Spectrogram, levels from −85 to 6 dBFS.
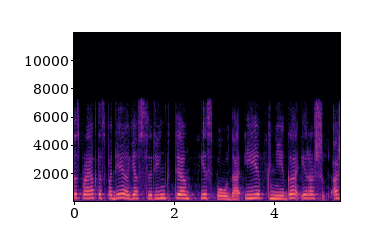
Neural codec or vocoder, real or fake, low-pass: codec, 16 kHz, 4.8 kbps, FACodec; fake; 7.2 kHz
